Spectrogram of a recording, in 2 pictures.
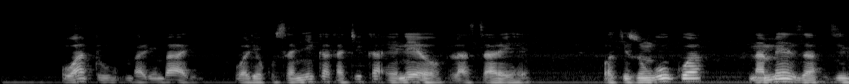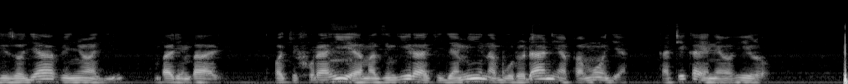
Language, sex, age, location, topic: Swahili, male, 25-35, Dar es Salaam, finance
